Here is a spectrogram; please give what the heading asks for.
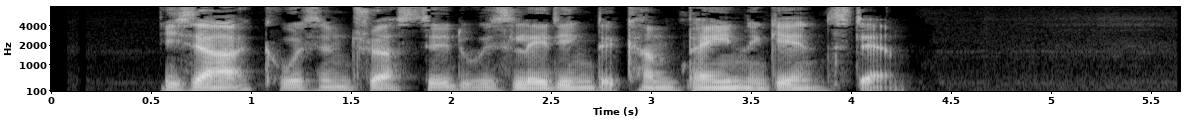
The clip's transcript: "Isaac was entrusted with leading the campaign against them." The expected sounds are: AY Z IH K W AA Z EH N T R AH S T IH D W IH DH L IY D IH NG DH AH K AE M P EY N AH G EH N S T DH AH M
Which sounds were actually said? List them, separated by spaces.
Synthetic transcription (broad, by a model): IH Z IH K W AA Z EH N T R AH S T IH D W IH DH L IY D IH NG DH AH K AE M P EY N AH G EH N S T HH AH M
